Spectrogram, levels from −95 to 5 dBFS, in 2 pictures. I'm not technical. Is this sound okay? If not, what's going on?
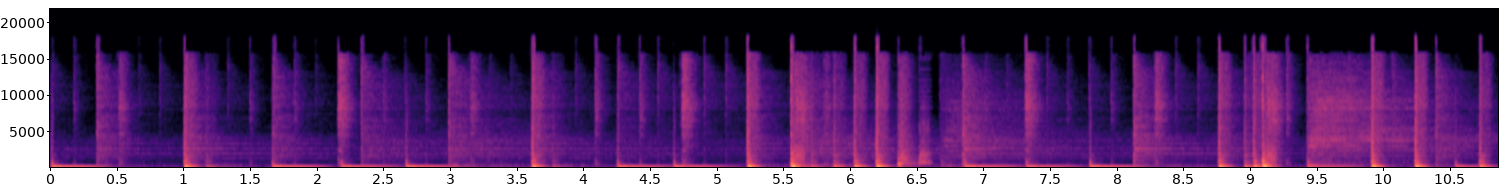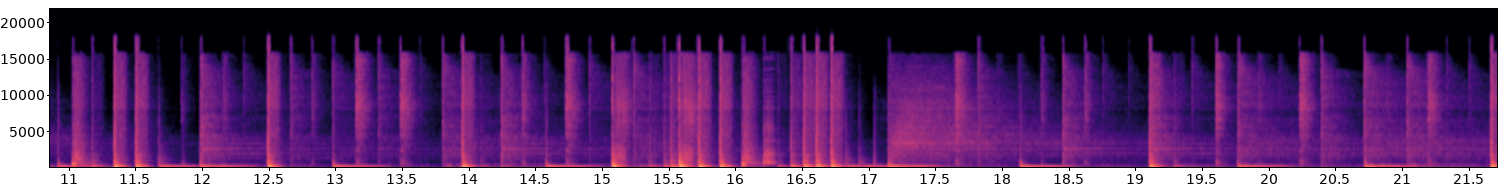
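Yes, this music sounds fine, with nothing wrong to hear.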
